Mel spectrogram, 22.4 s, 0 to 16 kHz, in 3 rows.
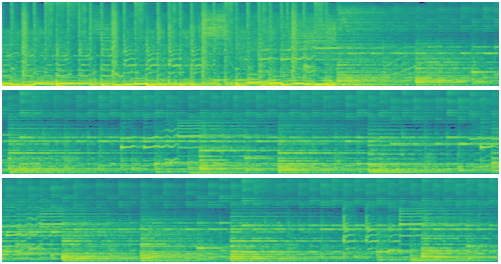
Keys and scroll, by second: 7.6 ctrl+space.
